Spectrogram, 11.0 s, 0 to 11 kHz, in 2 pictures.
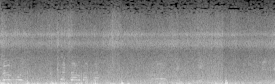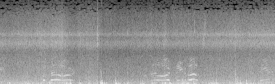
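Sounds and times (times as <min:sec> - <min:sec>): low thumps: 0:00.0 - 0:11.0
whitewater rapids rushing: 0:00.0 - 0:11.0
wind buffeting microphone: 0:00.0 - 0:11.0.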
